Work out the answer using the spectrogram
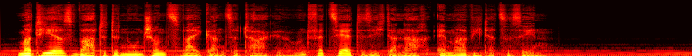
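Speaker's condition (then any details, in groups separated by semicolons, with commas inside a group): No condition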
